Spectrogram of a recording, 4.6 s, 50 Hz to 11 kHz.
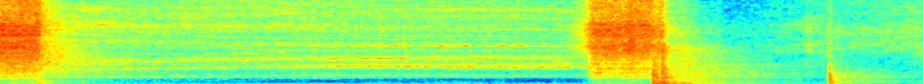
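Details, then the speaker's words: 2020 GMC Sierra after installing Ridetech helper air bags: thin steady airy whistle, a short hiss burst and a couple of knocks; suspected air leak at a threaded fitting on the other side, possibly just filling. "uh-oh I hear air leaking on the other side let's go check it out"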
